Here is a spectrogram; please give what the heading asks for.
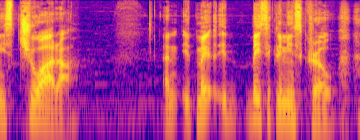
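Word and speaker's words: Cioara: And even in the game, they pronounce it Chiora, and I even saw other people pronounce it at Chiora. But that is a Romanian word, in fact, and the correct pronunciation is Chuara.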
